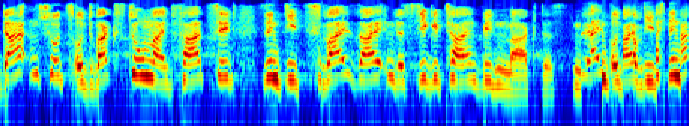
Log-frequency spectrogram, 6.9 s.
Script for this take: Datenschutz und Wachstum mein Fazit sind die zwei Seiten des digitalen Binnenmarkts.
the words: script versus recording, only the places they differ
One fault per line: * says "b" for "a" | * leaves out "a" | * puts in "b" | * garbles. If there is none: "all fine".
* garbles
